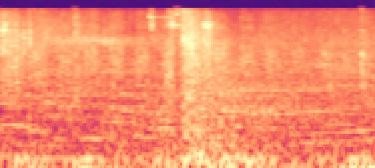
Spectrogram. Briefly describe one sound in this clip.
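A shotgun fires with a loud boom.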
